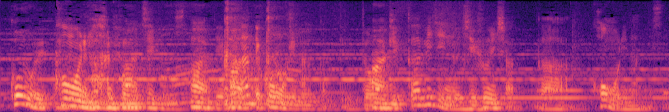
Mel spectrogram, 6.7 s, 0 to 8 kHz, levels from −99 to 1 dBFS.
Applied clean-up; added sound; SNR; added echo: none; Cough; 12 dB; none.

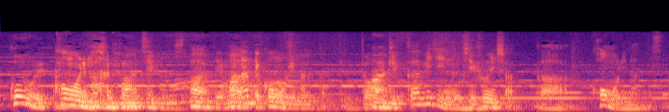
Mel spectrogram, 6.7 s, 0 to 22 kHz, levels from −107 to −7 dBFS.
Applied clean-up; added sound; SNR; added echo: none; none; none; none.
